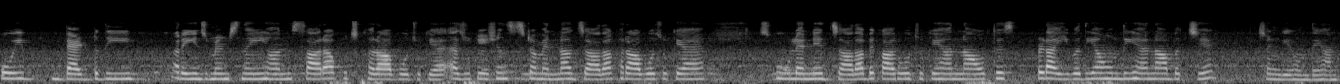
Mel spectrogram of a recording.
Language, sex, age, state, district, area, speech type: Punjabi, female, 18-30, Punjab, Mohali, urban, spontaneous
